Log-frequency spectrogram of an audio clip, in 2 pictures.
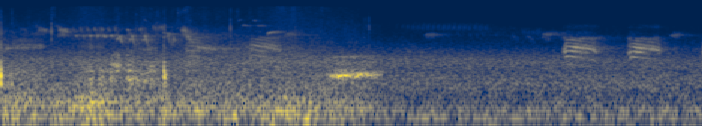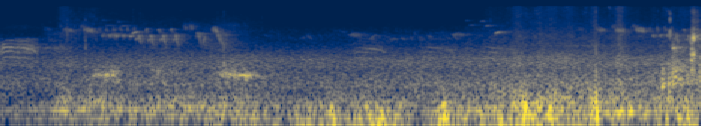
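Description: Faint outdoor ambience with scattered bird calls, including a run of three calls about halfway through.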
